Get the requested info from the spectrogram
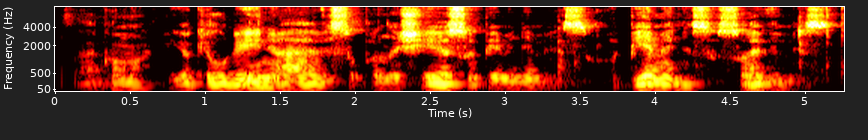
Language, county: Lithuanian, Kaunas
